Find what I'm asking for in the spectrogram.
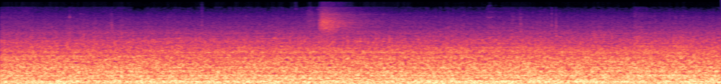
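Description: A SnowRunner truck backing up, with a steady loud engine drone and road rumble and a brief hiss partway through, which continues unbroken with no voices.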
